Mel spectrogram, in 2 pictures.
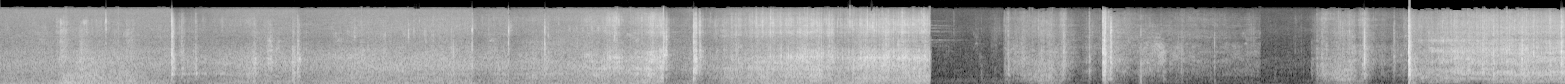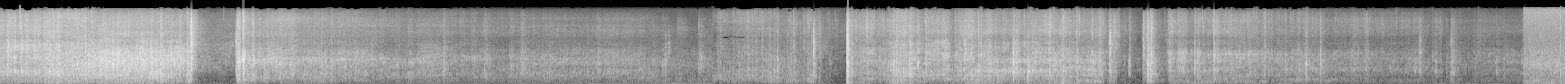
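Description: Skateboard wheels rolling over rough concrete, swelling and fading, with several sharp clacks of the board hitting the ground. The sound breaks off abruptly a few times where the clips change.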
